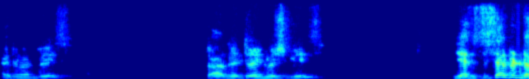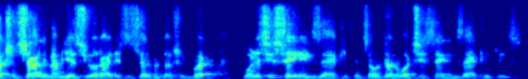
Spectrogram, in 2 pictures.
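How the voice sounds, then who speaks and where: Husky male French teacher on a call. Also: high-pitched, fast talker, dull audio. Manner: patient, coaxing students, many fillers and coughs. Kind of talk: live online class lecture.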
